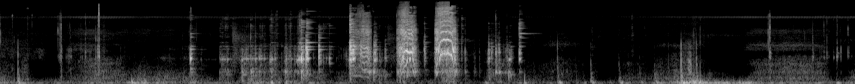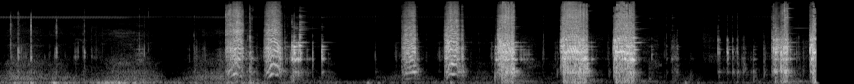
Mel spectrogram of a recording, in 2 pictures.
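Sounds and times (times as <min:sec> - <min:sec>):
handling and rustling: 0:01.8 - 0:05.4
power driver bursts: 0:10.7 - 0:11.8, 0:12.5 - 0:16.7.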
